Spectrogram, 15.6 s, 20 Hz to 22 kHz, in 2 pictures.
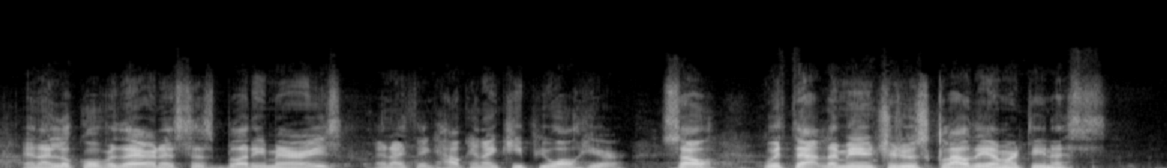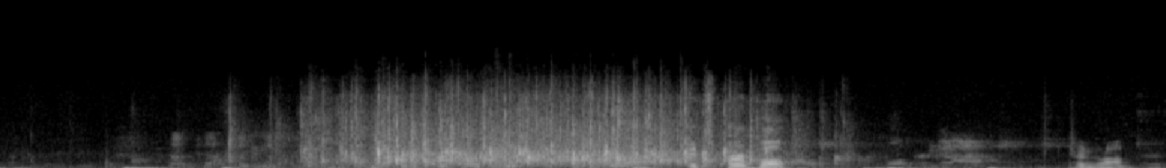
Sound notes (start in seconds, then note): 4.6 laughing; 9.6 audience applauds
